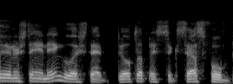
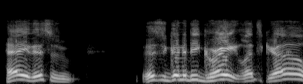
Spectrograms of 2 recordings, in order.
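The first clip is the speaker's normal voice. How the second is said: higher and louder, hyped investor voice; pumped-up quote; 7 semitones higher, 7 dB louder than usual. Retold or imitated. Podcast host acting out the guest's hype over buying a motel, excited. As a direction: sell the big plan with a grin you can hear. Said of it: "And you're like".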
